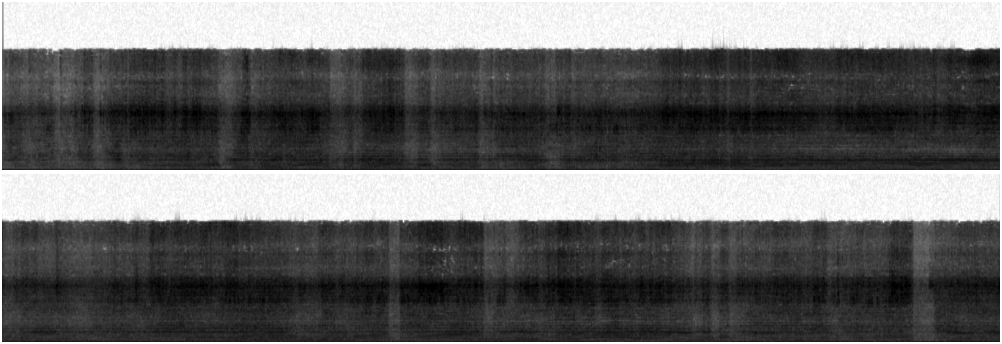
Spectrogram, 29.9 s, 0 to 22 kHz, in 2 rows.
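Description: Several V8 demolition derby cars running and revving hard together, their engine notes rising and falling over one another.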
